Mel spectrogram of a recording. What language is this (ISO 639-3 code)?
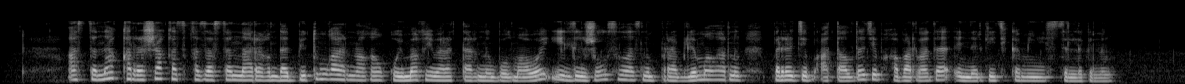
kaz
